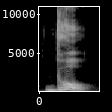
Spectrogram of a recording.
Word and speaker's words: though: ये THOUGH इसका pronounce होगा धो।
